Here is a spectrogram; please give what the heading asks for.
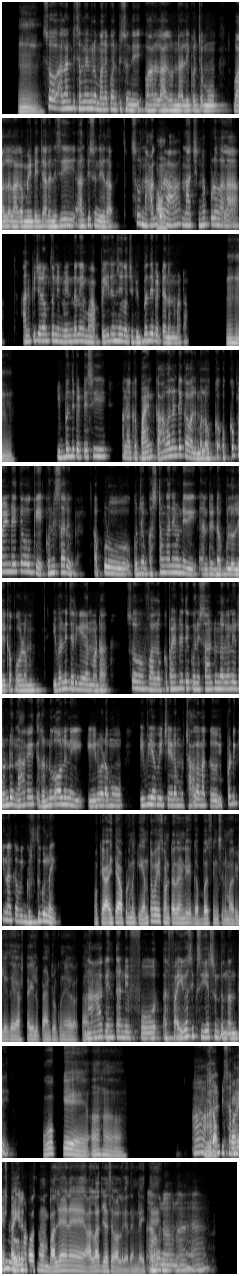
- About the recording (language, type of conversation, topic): Telugu, podcast, సోషల్ మీడియా మీ లుక్‌పై ఎంత ప్రభావం చూపింది?
- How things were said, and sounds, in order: in English: "సో"; in English: "మెయింటైన్"; tapping; in English: "సో"; in English: "పేరెంట్స్‌ని"; in English: "ప్యాంట్"; in English: "సో"; in English: "స్టైల్"; in English: "ఫోర్"; in English: "సిక్స్"; in English: "స్టైల్"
